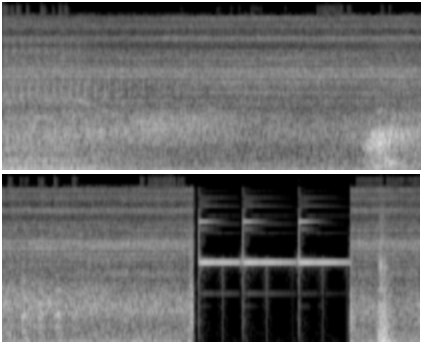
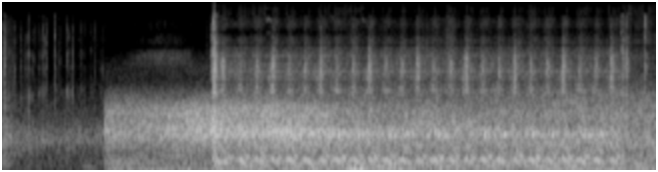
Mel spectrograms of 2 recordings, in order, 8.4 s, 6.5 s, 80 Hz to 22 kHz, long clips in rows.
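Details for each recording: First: Holden Commodore idling after sitting 10-15 years at a wrecking yard, first start after clearing the carby: quiet, steady, even idle with no puffing or ticking, so no exhaust hole; owner thinks it needs spark plugs. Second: Holden Commodore pulled from a wrecking yard, old petrol smell, on an old battery; starter spins the engine evenly at about three or four compression beats a second but it never fires; cranks, no start, cause unconfirmed; fuel to be poured down the carb next.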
